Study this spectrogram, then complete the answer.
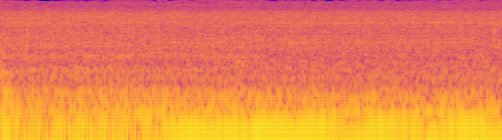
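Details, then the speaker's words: Engine's first start after a rebuild: steady, even low hum with no knocks, misses or ticking, no smoke, starts first try; normal healthy idle. "Alting fungerer bare. Sådan skal der være. Og starter i første hug. Og den ryger ikke engang."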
